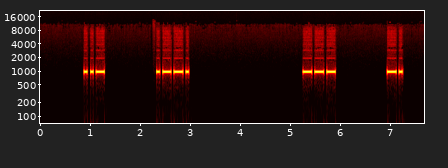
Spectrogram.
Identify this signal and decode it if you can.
Morse code, heard as a keyed tone, about 21 wpm, spaced as for 7 wpm, 970 Hz. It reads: UP ON
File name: Code Quick / AudioDownld2 / Seg113-Day18-DayDrill 18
